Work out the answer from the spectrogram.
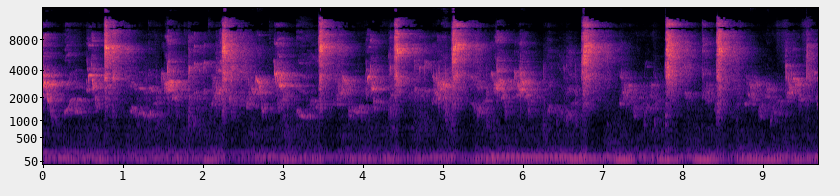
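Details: Pet budgerigars mating, male with a second female after refusal by the first; steady series of sharp squawking notes about every 0.7 seconds, scratchy and high.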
